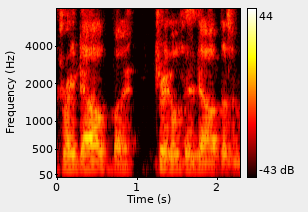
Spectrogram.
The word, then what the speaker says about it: Draydel: name is but everybody calls me dreel uh drel but I pronounce it Dre Dell but Dre old Dre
